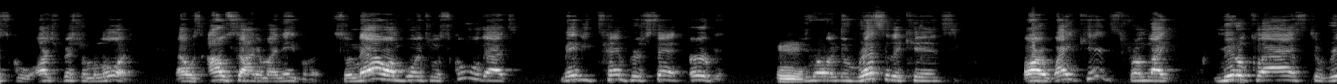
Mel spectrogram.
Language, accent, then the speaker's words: English; New York City, New York, United States; I grew up in Jamaica, Queens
